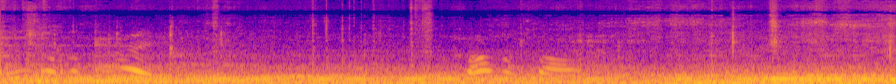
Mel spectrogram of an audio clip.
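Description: Short, high excited shouts from people sledding, one about half a second in and another about two and a half seconds in, over a steady low rumble of a sled sliding over packed snow.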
